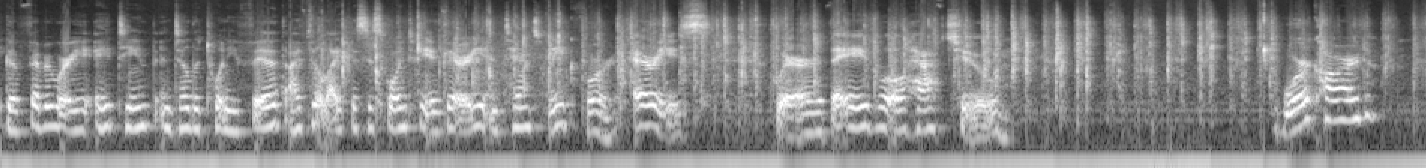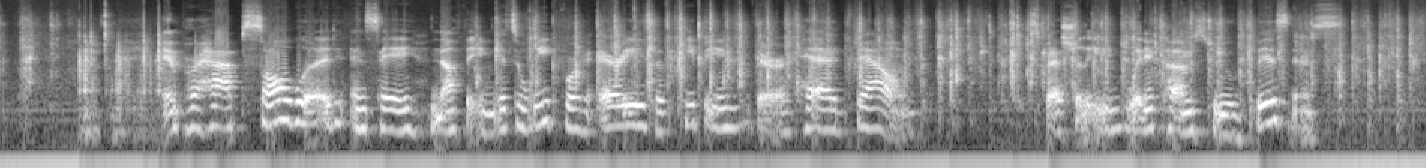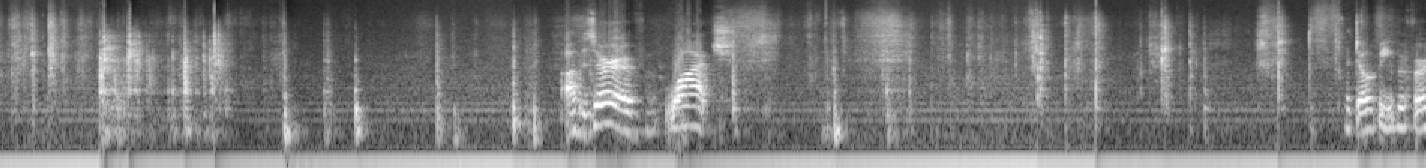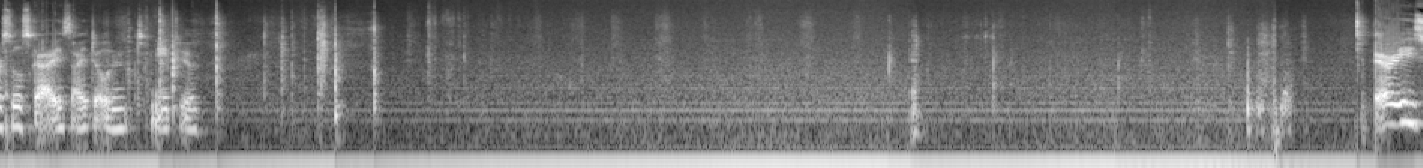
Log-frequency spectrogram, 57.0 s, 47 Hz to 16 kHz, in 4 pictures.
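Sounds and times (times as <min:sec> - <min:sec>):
steady low hum: 0:00.0 - 0:57.0
objects knocking on wooden table: 0:29.5 - 0:30.8.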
